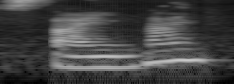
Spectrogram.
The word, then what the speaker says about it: 撒嬌: 撒娇，台湾闽南语的发音是塞奶，塞奶，可是娇不是念着奶啊，那个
